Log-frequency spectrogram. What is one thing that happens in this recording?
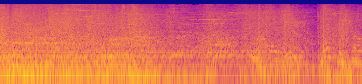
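Game spell effects and hits crackle and clash in a busy fight.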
